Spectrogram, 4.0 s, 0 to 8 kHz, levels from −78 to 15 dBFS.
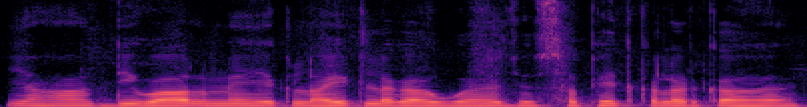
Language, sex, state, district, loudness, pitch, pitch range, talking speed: Hindi, male, Jharkhand, Deoghar, -18 LUFS, 140 Hz, 140-145 Hz, 195 wpm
